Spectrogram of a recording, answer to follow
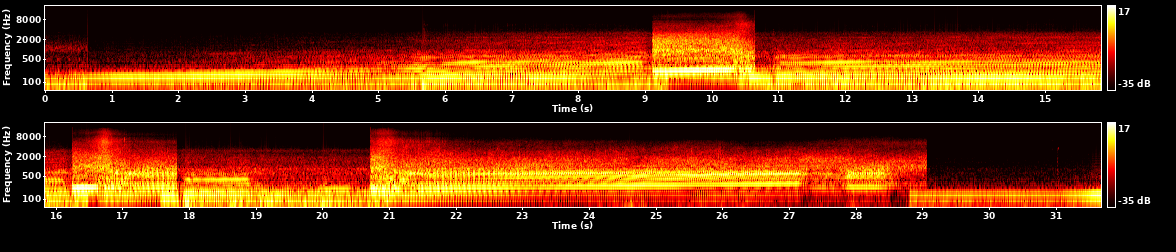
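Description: Ford Mustang's engine accelerating hard through the gears, heard from inside the car: the pitch climbs in each gear, with a short burst of noise at each of three upshifts. Near the end the pitch falls back to a steady low running note as the car slows.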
